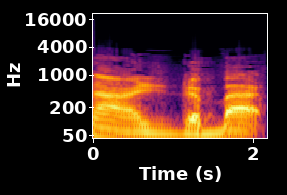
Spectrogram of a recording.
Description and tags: demonic growl 2
snarl growl monster noise demon demonic scary eerie alien
alien, demon, demonic, eerie, growl, monster, noise, scary, snarl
